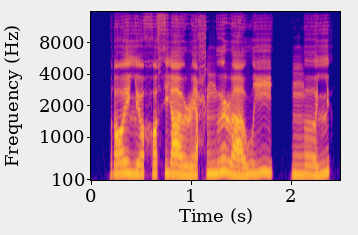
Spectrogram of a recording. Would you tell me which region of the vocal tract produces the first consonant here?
tongue tip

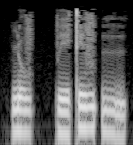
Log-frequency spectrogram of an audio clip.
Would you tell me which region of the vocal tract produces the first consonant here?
retroflex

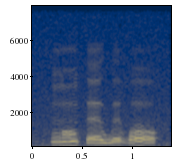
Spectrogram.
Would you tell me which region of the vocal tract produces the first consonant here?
velum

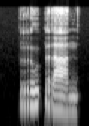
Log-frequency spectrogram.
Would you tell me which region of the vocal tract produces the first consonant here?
tongue tip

